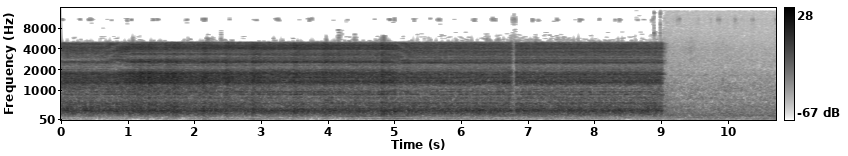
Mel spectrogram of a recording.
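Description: Radio receiver static from an RTL-SDR dongle running SDR Sharp: the steady hiss of the receiver's noise, with no station in it, played back from an Audacity recording. It drops out for an instant about 7 seconds in and cuts off suddenly near the end, when playback stops.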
